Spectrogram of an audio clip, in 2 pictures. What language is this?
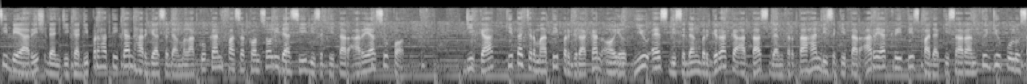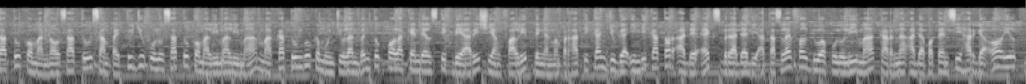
Indonesian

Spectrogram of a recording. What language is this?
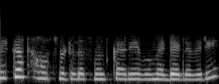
Kashmiri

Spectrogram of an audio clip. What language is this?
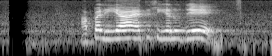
Sinhala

